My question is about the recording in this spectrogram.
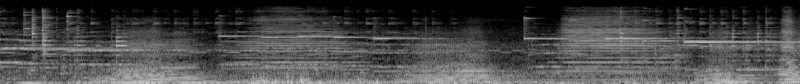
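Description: Procession band music: a slow march with long held notes over a deep bass line.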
